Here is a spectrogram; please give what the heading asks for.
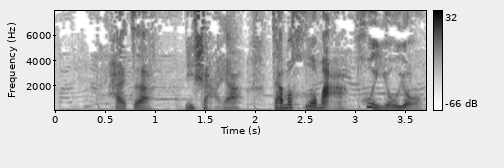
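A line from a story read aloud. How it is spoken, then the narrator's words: Mother speaking softly. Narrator (Chinese): 妈妈轻声的对小马说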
